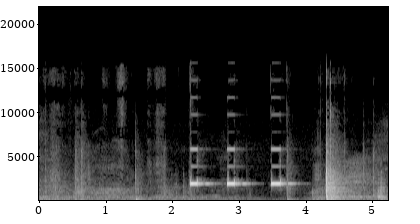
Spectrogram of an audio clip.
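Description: ANENG AN8009 digital multimeter's continuity beeper sounding three short beeps at one steady pitch as the probe tips make contact, each beep signalling a closed circuit. A brief rustle of handling follows near the end.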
